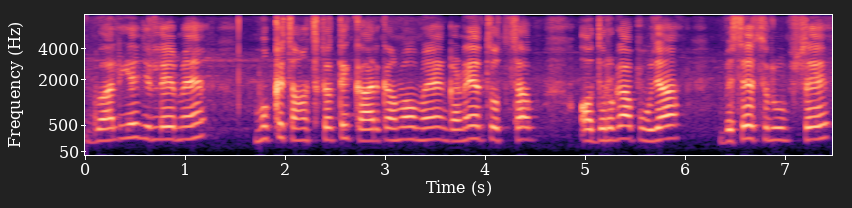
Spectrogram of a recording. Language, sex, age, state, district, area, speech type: Hindi, female, 60+, Madhya Pradesh, Gwalior, rural, spontaneous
